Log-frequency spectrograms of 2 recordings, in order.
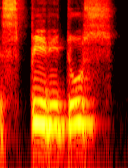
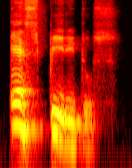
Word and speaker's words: spiritus: como se están especializando, si a alguno se le escapa decir espíritus o espíritu, no hay que decirlo más así, ¿eh? Hay que empezar propiamente con la letra S, como hacen los italianos, ¿sí?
